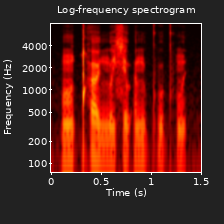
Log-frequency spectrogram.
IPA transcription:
õ ǃʰ ɐ y̯ n u i̯ ɕ ɐ l ʔ ə n ɵ kʷʼ e kʷʰ ẽ

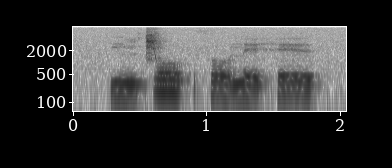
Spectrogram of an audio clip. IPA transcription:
j ĩ˨ t͡ɕ o˦ | θ o˨ ʊ̯ n e˨ h e˦ ɪ̯

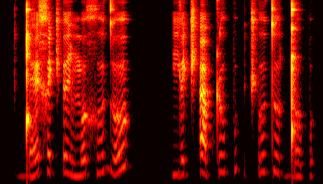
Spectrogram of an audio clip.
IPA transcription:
ɡ͡ǃ ɛ˨˥ x ɐ˦˥ t͡ʃʼ ɘ˦˨ i̯ m o˨˥ x u˨˥ d̪ o˨˥ | j ɘ˨˥ t͡ʃʼ a˦˨ p ʈ u˦˥ p | t͡ʃʼ u˦˥ t̪ u˦˨ ɡ͡ǃ o˦˨ p

